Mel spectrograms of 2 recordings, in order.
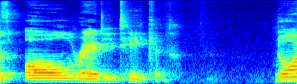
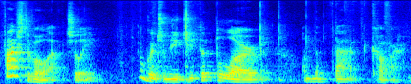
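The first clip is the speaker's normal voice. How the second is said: ordinary delivery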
